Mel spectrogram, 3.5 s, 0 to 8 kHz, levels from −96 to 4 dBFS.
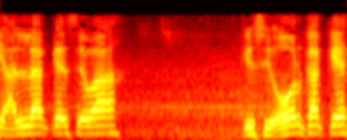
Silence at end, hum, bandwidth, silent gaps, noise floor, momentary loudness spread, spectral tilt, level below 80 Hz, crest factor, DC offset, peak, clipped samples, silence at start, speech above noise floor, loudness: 0 s; none; 5.8 kHz; none; -42 dBFS; 7 LU; -10.5 dB/octave; -56 dBFS; 16 dB; under 0.1%; 0 dBFS; under 0.1%; 0 s; 27 dB; -16 LUFS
